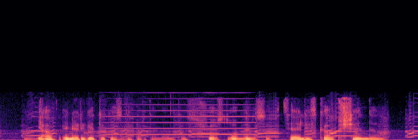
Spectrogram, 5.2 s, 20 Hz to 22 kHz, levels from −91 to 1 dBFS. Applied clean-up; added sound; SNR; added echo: none; Bowed string instrument + Fowl; 14 dB; none.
